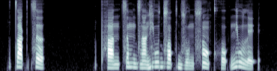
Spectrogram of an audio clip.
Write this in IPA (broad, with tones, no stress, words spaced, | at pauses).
t̪a˦k̚t͡sə˥˧ | pʰa˧nt͡sə˦m d͡zã˧ɡju˦ d͡zɔ˦k̚d͡zu˨˩nsɔ̃˥˧ kʰo˨ʔn̪ju˥˧ le˨ʔ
